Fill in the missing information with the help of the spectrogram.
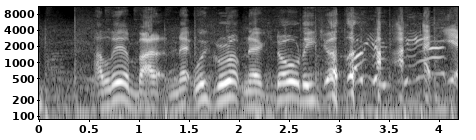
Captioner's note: laughing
